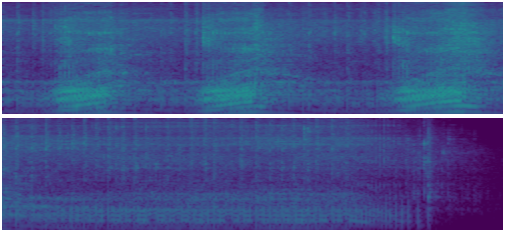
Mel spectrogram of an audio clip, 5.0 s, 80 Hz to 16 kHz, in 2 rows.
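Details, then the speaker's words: Echo SRM-2620T two-stroke string trimmer on 50:1 mix, two years of daily use with no maintenance, had run rough and lost power; after cleaning the clogged spark arrestor screen: three crisp blips back to steady idle; problem fixed. "so yeah absolutely fixed our problem so just a simple screen exhaust screen cleaning or a spark arrestor screen as they're also known"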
